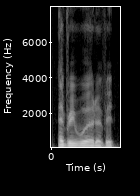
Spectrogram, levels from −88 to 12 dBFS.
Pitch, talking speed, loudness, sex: 90 Hz, 275 wpm, -15 LUFS, male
